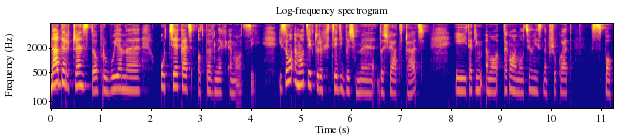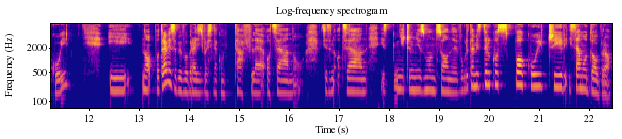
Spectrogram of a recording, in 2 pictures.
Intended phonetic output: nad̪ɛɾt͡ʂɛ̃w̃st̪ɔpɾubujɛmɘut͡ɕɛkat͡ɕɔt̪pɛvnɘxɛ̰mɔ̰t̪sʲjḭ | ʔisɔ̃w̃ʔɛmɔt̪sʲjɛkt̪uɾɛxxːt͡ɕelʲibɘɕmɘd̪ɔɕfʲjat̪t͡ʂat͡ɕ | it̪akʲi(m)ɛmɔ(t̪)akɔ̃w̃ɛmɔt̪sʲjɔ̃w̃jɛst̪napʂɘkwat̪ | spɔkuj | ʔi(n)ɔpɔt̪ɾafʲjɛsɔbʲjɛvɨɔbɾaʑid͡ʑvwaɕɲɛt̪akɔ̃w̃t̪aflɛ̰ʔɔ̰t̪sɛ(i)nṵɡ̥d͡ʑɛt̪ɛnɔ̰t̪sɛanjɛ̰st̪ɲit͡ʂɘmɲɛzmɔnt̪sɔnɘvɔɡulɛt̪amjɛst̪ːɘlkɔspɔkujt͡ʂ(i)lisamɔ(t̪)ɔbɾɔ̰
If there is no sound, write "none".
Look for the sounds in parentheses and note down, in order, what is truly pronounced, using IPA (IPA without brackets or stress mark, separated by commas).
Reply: m, t̪, n, a, i, d̪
